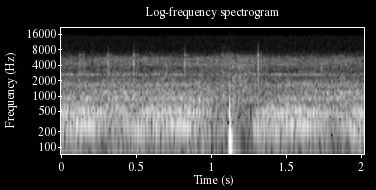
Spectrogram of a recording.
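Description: Low cooing calls in two phrases of about a second each, broken by a single sharp knock about a second in.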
